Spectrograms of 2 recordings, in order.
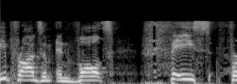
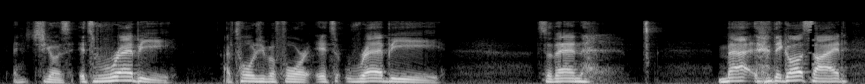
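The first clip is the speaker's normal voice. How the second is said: normal talking voice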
